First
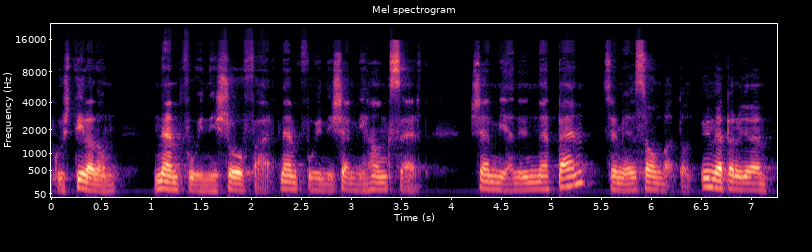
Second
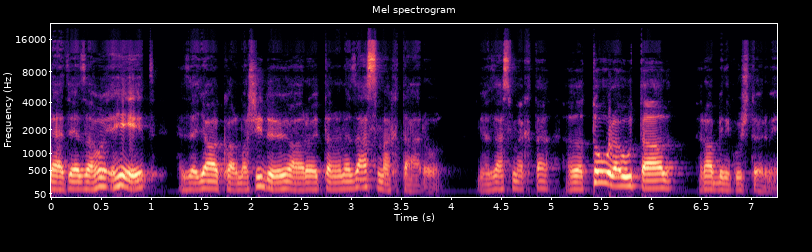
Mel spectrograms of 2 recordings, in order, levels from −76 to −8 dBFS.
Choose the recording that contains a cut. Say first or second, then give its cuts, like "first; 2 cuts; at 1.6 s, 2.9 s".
second; 2 cuts; at 1.1 s, 5.1 s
